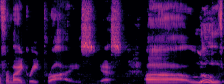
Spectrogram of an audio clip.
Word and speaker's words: Louvre: Louvre is Louvre is pronounced Louvre.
